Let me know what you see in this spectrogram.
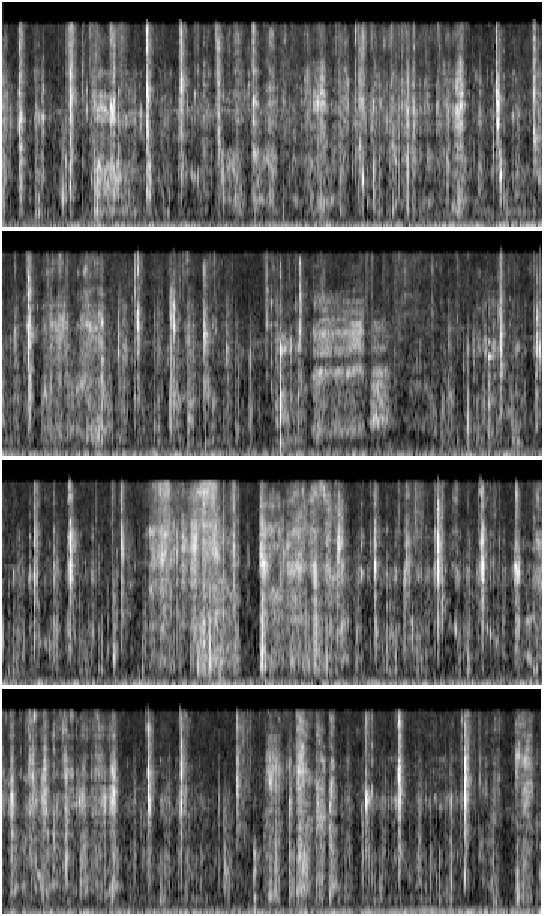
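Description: Close-miked chewing and biting of chicken curry pieces eaten by hand: a steady run of quick mouth clicks and smacks, with a few longer noisy stretches near the middle.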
